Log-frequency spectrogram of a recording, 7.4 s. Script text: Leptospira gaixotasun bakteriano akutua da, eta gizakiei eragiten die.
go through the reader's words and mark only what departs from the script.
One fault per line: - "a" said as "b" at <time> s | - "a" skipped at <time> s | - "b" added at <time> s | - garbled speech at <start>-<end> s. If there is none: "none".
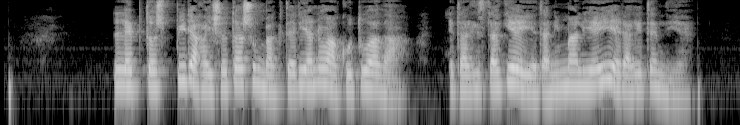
- "eta animaliei" added at 5.4 s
